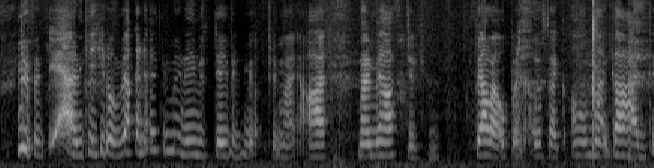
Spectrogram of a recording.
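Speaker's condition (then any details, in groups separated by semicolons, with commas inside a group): Cerebral palsy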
